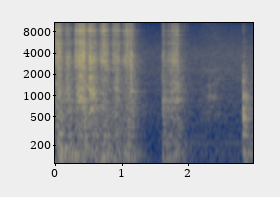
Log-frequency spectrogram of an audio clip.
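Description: A file rasps against a drilled tube to clear away burrs, in quick, loud back-and-forth strokes. A run of rapid strokes is followed by a pause, then a short burst, and one more stroke comes at the end.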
